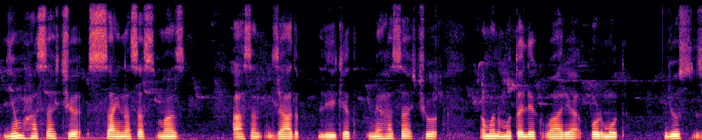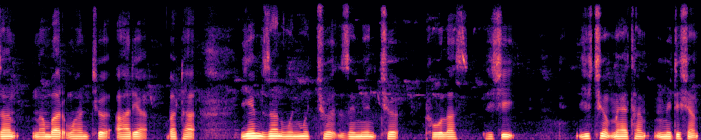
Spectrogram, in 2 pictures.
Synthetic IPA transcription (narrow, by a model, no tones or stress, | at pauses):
jimɦɐsɐt͡ʃʰisaːjnɐsɐsmɐnz | aːsɐnzʲaːd̪ | liːkʰit̪mʲeɦɐsɐt͡ʃʰu | ɨ̰mɐnmut̪ɐlikʰʋaːɾja̰puɽmut̪ | juszɐnː | ɐmbɐɾʋɐːnt͡ʃʰiaːɾja̰ | bɐʈʰa | jemʲzɐnwunʲmut̪̚t͡ʃʰuzɐmiːnt͡ʃʰɨ | ʈʰoːlɐs | ɦiʃi | jit͡ʃʰimet̪ʰɐmiʈiʃɐn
